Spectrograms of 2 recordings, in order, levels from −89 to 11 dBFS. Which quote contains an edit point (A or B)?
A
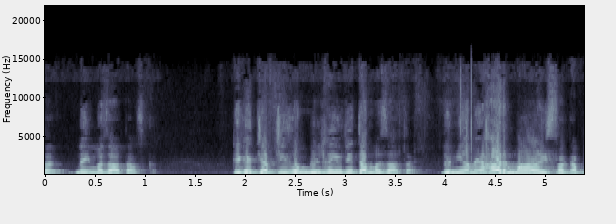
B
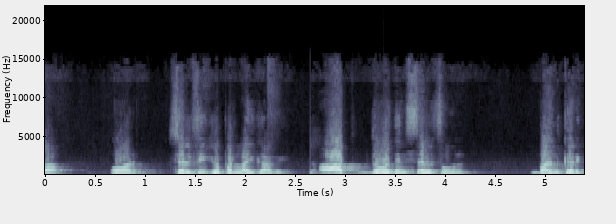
B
